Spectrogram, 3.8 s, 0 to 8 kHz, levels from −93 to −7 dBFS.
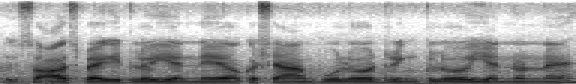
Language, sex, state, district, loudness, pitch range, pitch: Telugu, male, Andhra Pradesh, Sri Satya Sai, -16 LUFS, 135-140 Hz, 140 Hz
